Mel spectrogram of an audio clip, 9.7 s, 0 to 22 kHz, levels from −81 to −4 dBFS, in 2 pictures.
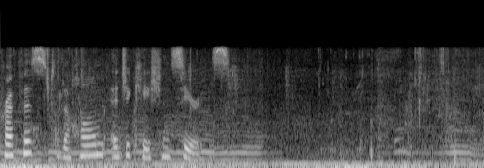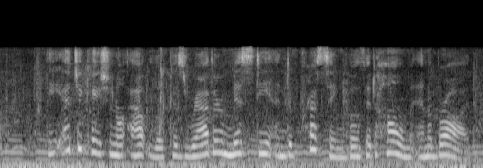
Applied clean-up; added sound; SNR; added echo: none; Insect; 5 dB; none.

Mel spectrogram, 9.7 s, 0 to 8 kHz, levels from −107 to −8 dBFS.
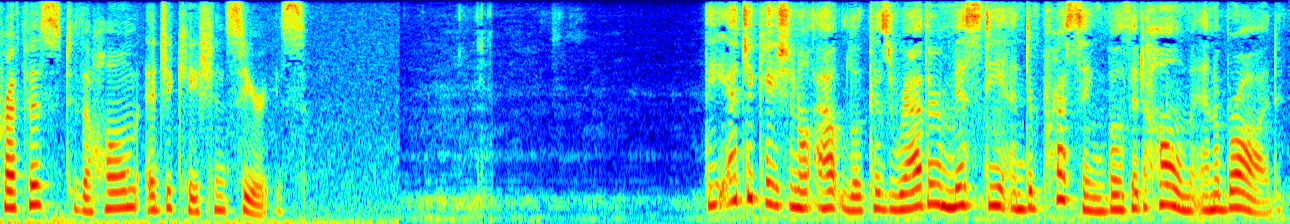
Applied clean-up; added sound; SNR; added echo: none; none; none; none.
